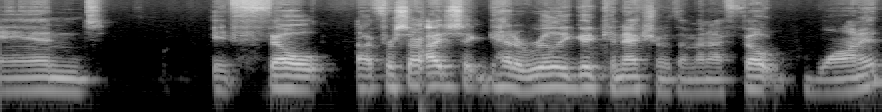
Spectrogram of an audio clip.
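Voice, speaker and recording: The speaker has an American accent and a moderate pace. Intonation is fairly even, with big swings in loudness. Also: man, medium pitch for a man. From Long Island, New York. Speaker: college baseball head coach. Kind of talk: casual interview chat.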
